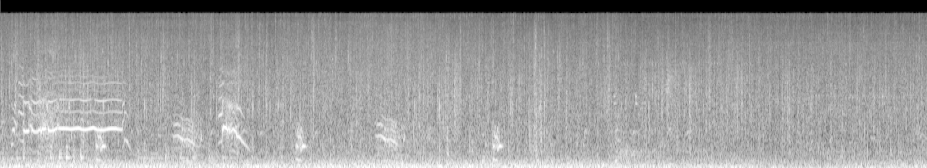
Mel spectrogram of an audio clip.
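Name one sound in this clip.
A fire roars and crackles nearby.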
